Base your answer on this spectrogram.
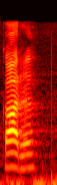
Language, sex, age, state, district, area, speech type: Punjabi, female, 45-60, Punjab, Pathankot, rural, read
